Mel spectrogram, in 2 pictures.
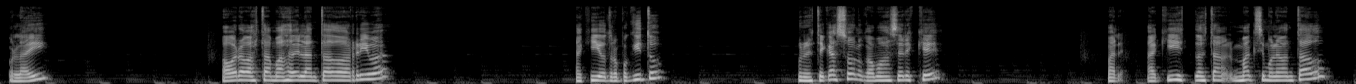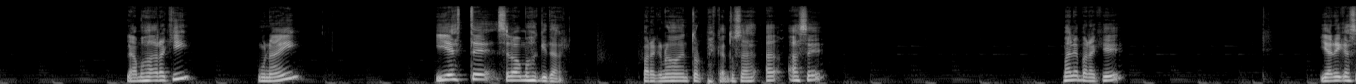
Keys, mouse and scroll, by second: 1.1 r, 2.6-5.7 drag, 9.8-13.6 drag, 14.9 r, 16.5 i, 17.8-19.2 right drag, 19.2 Delete, 20.9 click, 21.1 space, 26.6-27.1 drag.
